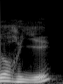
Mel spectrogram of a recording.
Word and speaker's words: auriez: Vous auriez, liaison here, and then EZ will go like E. Vous auriez, okay, and the last one.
